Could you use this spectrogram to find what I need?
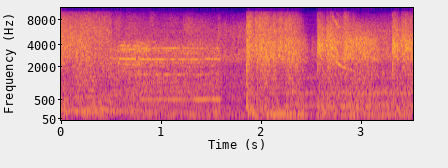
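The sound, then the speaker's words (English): Gunshots fired at a car, striking its trunk and flaking off the paint, form loud, dense booming blasts that run almost continuously, with a few sharper bursts standing out. “You had a steady shot and you shot the fucking trunk. You notice how much the paint is flaking off with each shot?”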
